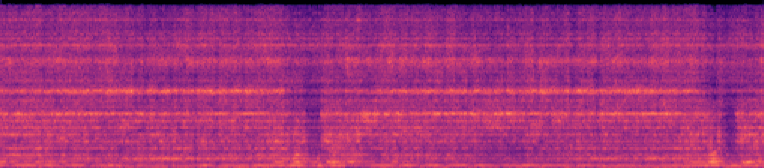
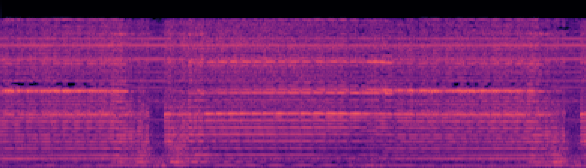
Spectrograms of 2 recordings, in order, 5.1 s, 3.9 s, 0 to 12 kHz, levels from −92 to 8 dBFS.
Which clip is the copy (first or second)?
first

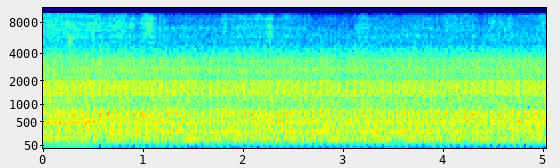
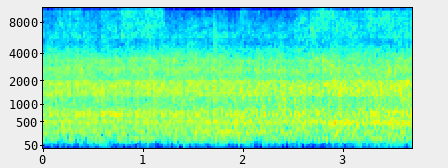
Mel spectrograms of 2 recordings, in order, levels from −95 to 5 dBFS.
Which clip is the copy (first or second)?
second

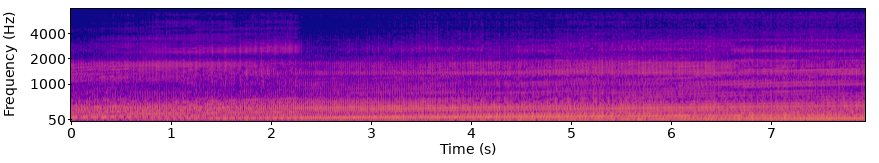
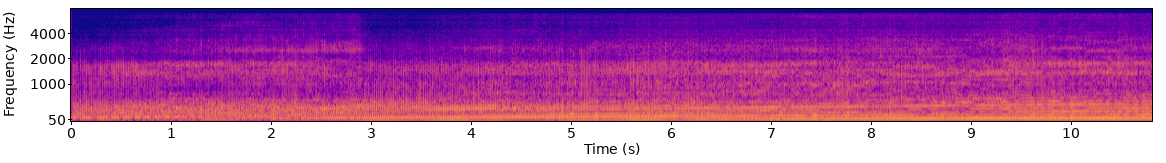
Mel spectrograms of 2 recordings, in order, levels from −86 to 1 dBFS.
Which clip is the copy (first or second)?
second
